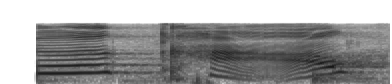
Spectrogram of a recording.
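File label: "think", Mandarin Chinese, female; si1kao3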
